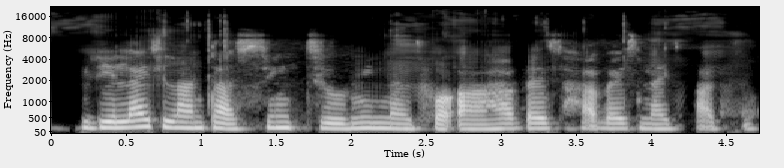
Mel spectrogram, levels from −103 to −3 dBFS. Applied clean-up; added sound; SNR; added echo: neural mask model Resemble Enhance denoiser.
